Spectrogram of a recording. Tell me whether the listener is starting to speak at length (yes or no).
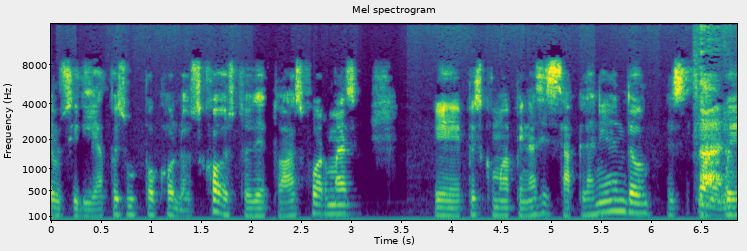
no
